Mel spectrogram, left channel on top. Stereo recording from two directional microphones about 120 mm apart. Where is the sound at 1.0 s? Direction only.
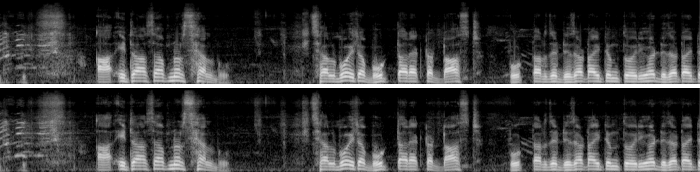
15° right (ahead or behind).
